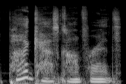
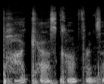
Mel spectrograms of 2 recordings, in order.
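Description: First: Said in the usual way. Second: Hushed whisper of a divine word; whispered message. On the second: Retold or imitated. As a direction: breathe the words, barely voiced. Hearing God's quiet words.

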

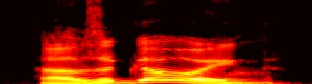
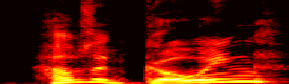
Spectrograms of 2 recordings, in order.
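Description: First: High, loud cheery greeting; chirpy doctor. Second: Much higher, louder rising echo of the question; incredulous echo. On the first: Doctor cheerily asks Stephen how it's going. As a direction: sing it out like an overly cheerful doctor. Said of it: "overly chirpy and grating voice". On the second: Stephen repeats the doctor's question back in disbelief. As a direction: throw his words back in disbelief. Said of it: "Stephen said". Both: A narrator's reading.

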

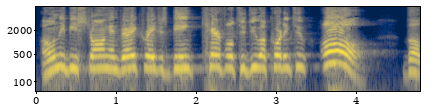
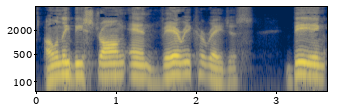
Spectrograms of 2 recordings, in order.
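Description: First: "all" punched, higher and louder; stress on all. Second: Said in the usual way. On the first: Shown as a demonstration. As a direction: hit "all" hard, correcting the misquote. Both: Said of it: "It's not what it says".

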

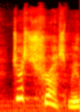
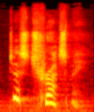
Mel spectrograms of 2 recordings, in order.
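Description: First: Said in the usual way. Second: Soft whispered "Just trust me", barely voiced. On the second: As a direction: breathe "Just trust me" like a secret. God speaking gently to Peter.

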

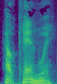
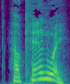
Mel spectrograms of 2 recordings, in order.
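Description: First: Said in the usual way. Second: Rising anguish on the repeat; How can we, cried high; pleading, much higher. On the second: Shown as a demonstration. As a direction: ask it again, pitched way up.

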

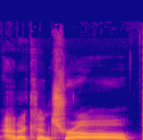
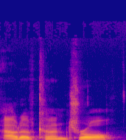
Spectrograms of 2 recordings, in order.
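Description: First: High, slow, stretched out of control; slogan-style catchphrase. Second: Said in the usual way. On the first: Acted. Host hams up the t-shirt line, high and slow. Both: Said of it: "we should make that a t-shirt".

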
